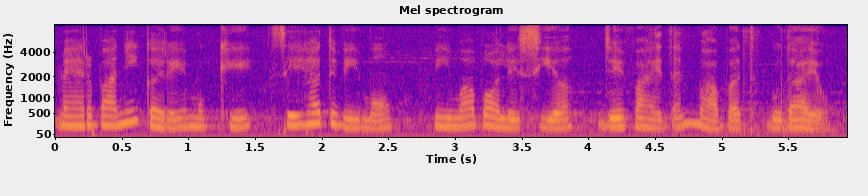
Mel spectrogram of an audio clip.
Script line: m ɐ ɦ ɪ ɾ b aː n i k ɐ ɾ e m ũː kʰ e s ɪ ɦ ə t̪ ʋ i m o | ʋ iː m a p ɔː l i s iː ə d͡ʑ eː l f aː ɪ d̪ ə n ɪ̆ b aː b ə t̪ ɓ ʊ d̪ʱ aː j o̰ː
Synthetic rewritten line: m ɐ ɦ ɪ ɾ b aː n i k ɐ ɾ e m ũː kʰ e s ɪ ɦ ə t̪ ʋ iː m o | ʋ iː m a p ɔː l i s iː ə d͡ʑ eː f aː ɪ d̪ ə n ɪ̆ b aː b ə t̪ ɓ ʊ d̪ʱ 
